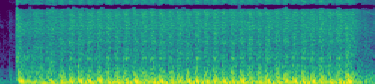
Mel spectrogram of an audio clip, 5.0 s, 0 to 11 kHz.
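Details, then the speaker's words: 1971 Volkswagen Beetle parked 23 years: starter spins the engine briskly for about four and a half seconds with no firing at all. No spark found; coil wire being checked as the suspected cause. "I ain't getting no spark it's not even trying to hit I don't think so"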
